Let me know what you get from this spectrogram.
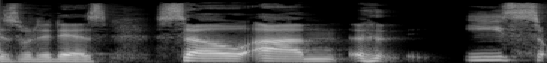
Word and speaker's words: Ys: By the way, there are a lot of people that think this is called WISE, because it's capital Y, lowercase s, and so there's a lot of people that call this series WISE. So it's Ys. – Yeah. So even I know that pronunciation.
